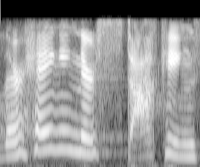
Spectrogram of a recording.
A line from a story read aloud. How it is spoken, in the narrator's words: he snarled with a sneer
